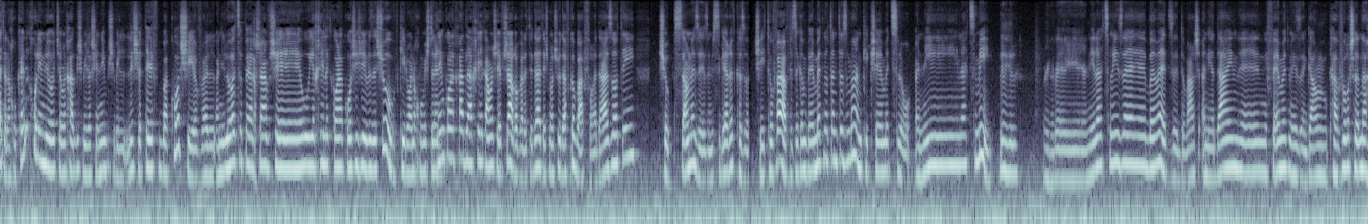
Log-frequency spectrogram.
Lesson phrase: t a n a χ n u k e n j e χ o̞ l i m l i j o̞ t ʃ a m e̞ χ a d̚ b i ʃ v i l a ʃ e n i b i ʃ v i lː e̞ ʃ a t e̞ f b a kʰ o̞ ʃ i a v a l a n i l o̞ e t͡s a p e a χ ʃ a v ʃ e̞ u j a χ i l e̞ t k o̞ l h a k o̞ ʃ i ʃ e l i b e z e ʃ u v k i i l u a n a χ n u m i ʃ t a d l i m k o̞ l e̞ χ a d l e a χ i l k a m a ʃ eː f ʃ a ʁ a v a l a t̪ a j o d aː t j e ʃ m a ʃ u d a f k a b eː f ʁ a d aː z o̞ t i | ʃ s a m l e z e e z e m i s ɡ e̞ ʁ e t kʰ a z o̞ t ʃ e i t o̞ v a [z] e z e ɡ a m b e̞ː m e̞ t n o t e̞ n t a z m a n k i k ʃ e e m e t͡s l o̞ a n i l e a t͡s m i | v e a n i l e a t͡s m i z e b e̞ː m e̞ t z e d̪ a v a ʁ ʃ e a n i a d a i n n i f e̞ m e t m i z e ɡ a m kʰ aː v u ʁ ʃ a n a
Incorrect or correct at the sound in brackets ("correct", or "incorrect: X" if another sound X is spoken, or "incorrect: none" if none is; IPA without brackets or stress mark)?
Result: incorrect: v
